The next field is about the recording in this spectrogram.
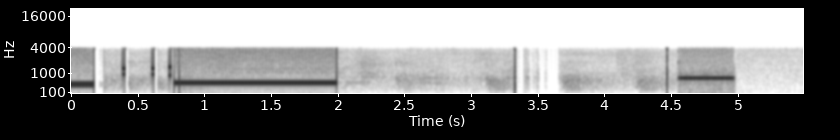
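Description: Telephone line tones sound during a call transfer. A few short beeps lead into a steady tone lasting just over a second, then faint line noise and a click, and finally a second steady, higher-pitched tone.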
